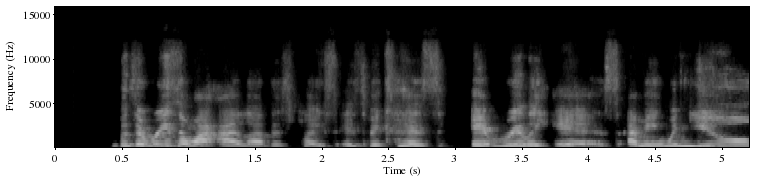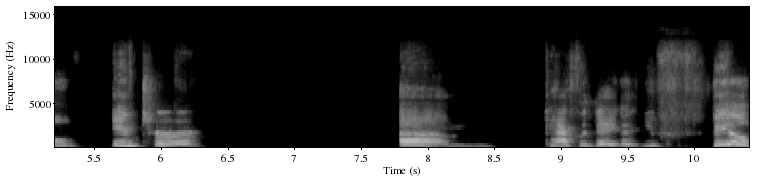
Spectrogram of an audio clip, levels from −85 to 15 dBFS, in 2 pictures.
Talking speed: 125 wpm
